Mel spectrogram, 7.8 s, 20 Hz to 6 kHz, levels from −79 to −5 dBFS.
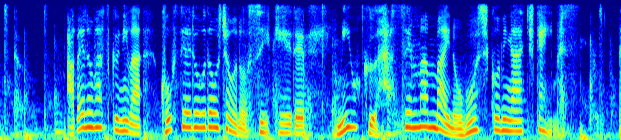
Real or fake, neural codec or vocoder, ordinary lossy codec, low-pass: fake; codec, 16 kHz, 2 kbps, X-Codec, HuBERT features, trained on LibriSpeech; none; 5.4 kHz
